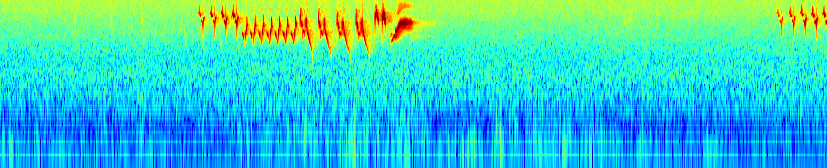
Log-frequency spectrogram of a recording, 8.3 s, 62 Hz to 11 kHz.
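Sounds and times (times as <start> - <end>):
common chaffinch Fringilla coelebs singing: 0.8 - 4.4, 7.7 - 8.2.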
